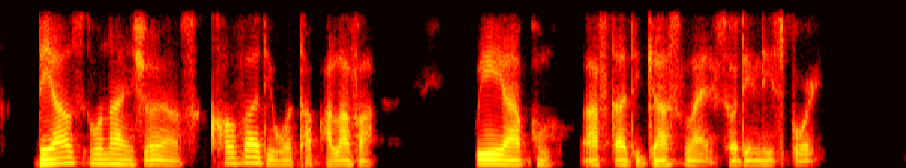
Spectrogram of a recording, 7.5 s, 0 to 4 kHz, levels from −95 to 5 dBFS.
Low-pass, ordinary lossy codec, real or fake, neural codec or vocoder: 3.6 kHz; none; fake; codec, 16 kHz, 2 kbps, X-Codec, HuBERT features, trained on LibriSpeech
